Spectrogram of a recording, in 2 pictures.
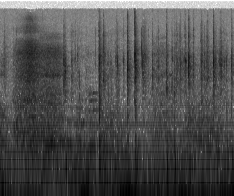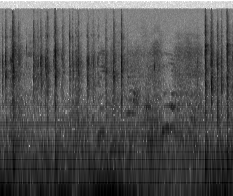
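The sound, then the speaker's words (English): Typing on a computer keyboard: many rapid, irregular key clicks and clacks come in quick bursts with short pauses, steady and fairly faint over a low background. “You don't have to type every word I'm saying to me.”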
